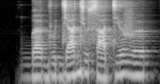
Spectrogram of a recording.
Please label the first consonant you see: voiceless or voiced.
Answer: voiced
